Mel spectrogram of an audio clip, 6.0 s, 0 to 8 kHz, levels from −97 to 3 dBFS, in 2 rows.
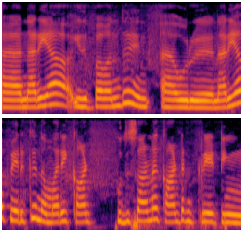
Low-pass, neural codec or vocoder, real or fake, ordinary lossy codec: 7.2 kHz; none; real; none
